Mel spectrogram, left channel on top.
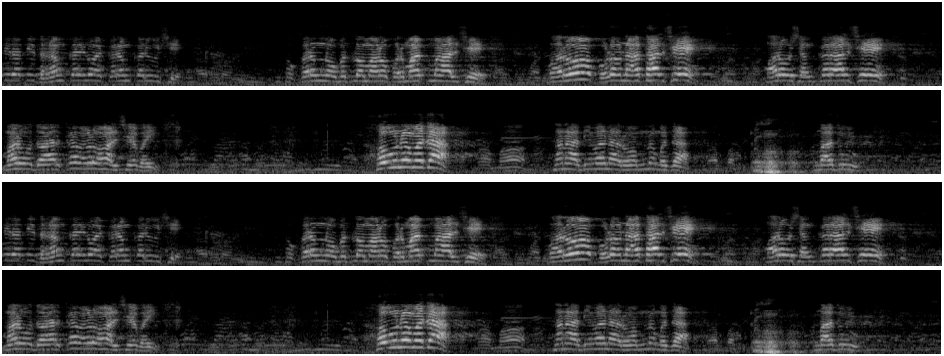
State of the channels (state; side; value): noise; left; rumble, 27 dB below the sound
